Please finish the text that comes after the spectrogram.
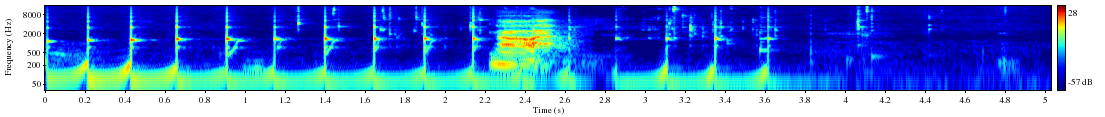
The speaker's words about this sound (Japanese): まずは赤からいきますかね。はい、乾杯しましょうか。はい。グラスに、ワイングラスがいいということですので。そうですね。はい、注ぎます。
